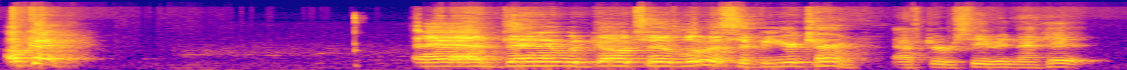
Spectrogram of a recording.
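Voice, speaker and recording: A man's voice: high voice, moderate pace. A man running a tabletop game as dungeon master, talking casually and swearing freely.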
